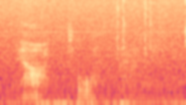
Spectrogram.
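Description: Two short, quiet murmured vocal sounds from the narrator in the first half, followed by a couple of faint computer mouse clicks.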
